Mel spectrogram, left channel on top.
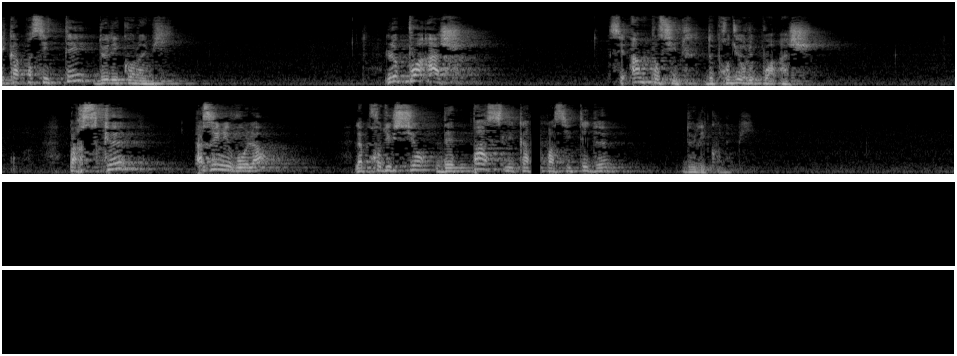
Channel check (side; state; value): right; silent; digital silence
